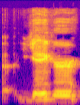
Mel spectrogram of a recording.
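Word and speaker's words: Jäger: There was an Eheim, and there was maybe a Jaeger or Jogger, I don't know how you pronounce the J. It's Yay, but I don't know officially in that brand like how to say it just right.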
